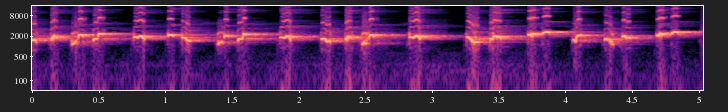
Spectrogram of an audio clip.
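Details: Yellow-vented bulbul song made of rapid, liquid, dipping whistles in an unbroken even rhythm, pitch wavering slightly up and down.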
